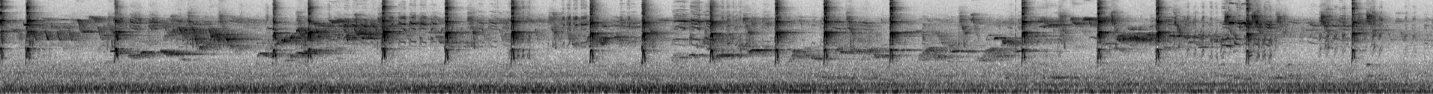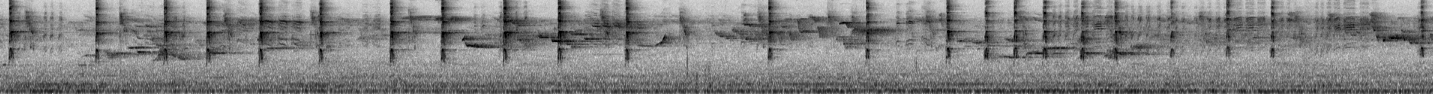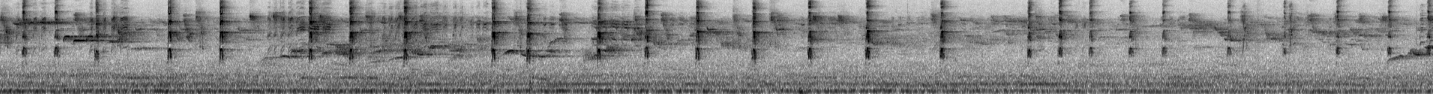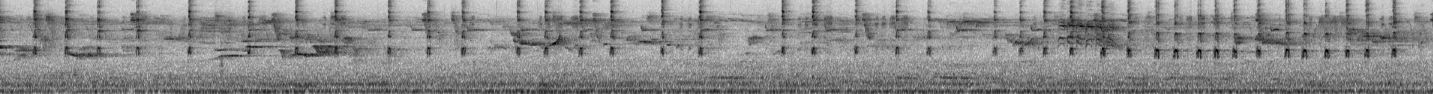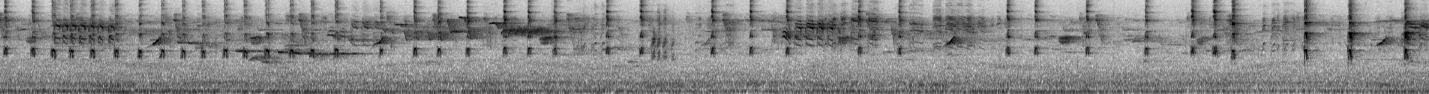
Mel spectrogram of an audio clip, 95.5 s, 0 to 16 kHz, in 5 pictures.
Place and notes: Thuin, Belgique - Birds in the forest
Anxious Great Spotted Woodpecker, lot of juvenile Great Tit, juvenile Eurasian Blue Tit, Robin, blackbird. 10:50 mn, it's a small fight.
Thuin, Belgium, 3 June 2018, ~10:00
